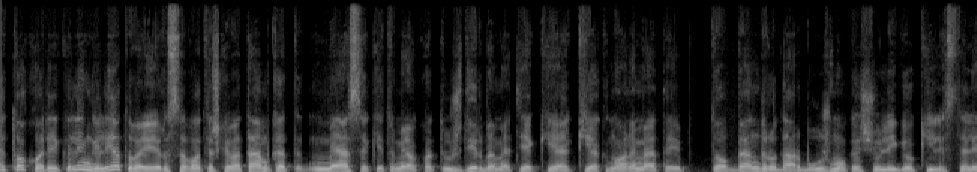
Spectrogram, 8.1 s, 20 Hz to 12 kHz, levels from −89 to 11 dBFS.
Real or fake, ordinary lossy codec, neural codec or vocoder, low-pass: real; Opus, 16 kbps; none; 10.8 kHz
